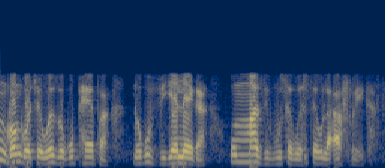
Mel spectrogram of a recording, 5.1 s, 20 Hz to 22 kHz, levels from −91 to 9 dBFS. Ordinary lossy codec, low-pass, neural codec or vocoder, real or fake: none; 3.6 kHz; none; real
